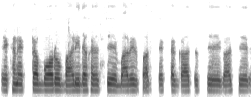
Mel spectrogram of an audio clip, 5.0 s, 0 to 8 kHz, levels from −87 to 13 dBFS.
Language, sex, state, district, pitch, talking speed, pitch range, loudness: Bengali, male, West Bengal, Jhargram, 140 Hz, 145 wpm, 135-145 Hz, -21 LUFS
